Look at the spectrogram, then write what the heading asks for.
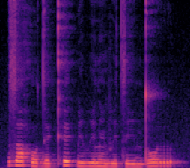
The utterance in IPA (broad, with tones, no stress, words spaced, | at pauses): za˦ho˨de˨˦ kʰe˦˨k͡pi˨βi˨ lĩ˨vi˨t͡siː˨m do˦r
